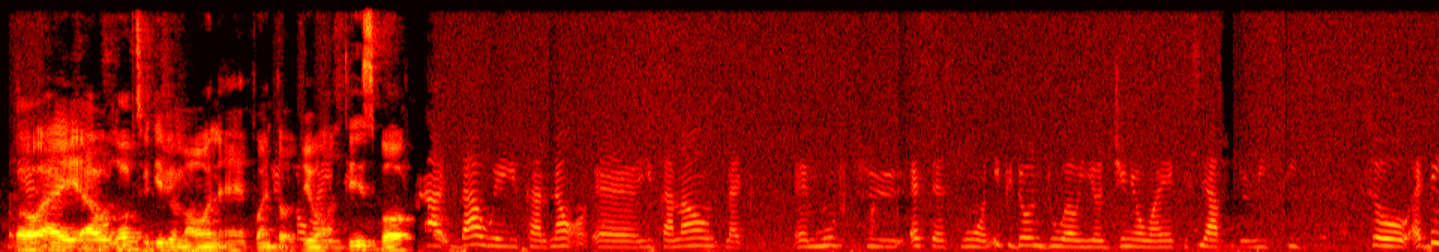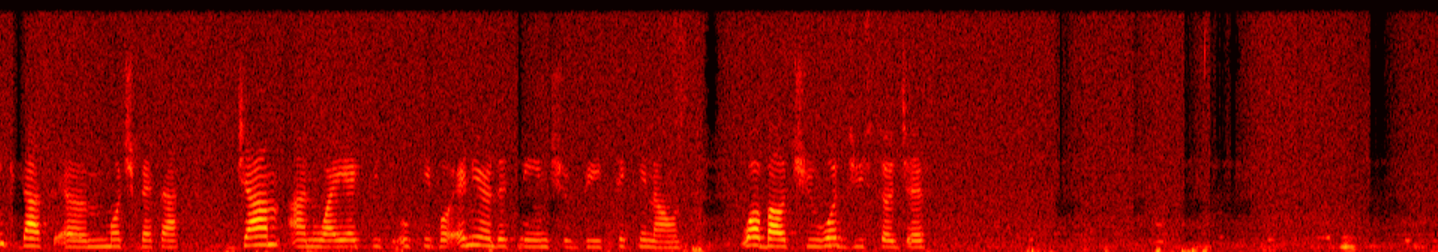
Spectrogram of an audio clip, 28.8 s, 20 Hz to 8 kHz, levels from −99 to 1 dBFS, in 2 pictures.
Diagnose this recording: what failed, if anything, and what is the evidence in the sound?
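The speech sinks and breaks up in the opening stretch, from 0.0 to 5.55 s. For around four seconds of that span it is pushed down by as much as roughly 40 dB, so parts nearly vanish. Shallower dips of about 10 dB follow at 12.24–14.65 s, 19.6–21.68 s and 24.97–27.41 s, each lasting a fraction of a second to about a second. This is likely speech suppressed in double talk: the call processing's echo canceller took simultaneous talk for loudspeaker echo and turned the near talker down.

A faint, short echo leak appears at 0.09–0.15 s. It is a delayed copy arriving about 259 ms behind the original and sitting roughly 25 dB below the speech. The likely cause is the loudspeaker side's echo canceller missing part of what its microphone caught from the loudspeaker and sending that residue back. It sits inside the same call-processing stage as the suppression above.

Near the end, at 28.11–28.35 s, the background room sound drops by 18 dB for about 0.2 s and then comes back. 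This is background gated by the echo canceller: while the loudspeaker path was active, the canceller clamped the microphone hard, taking the ambience down with it, then released. The band-limiting to 8 kHz from the call's microphone processing is present throughout and is expected.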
